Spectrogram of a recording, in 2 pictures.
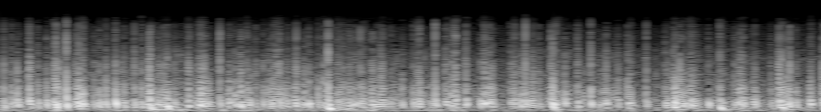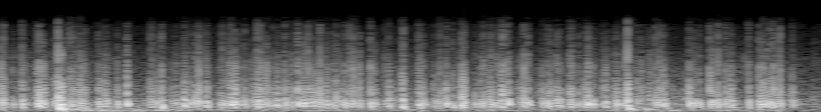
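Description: Fireworks display going off in a dense, rapid string of bangs and crackles, many reports a second without a break.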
